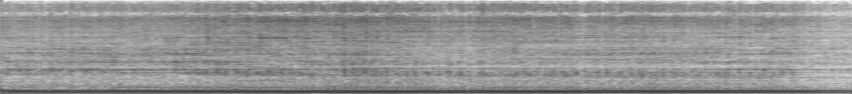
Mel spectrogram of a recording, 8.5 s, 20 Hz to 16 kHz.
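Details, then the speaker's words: 1979 RS Turbo Fox body with 1986 SVO powertrain, cam swap and owner's own startup tune: deep, steady low rumble holding even idle with no misses, stumbles or hunting; settled and healthy. "And it'll just sit there and idle on its own. We even got the own. See, now it sounds like a V8."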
